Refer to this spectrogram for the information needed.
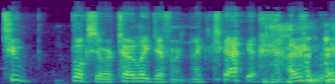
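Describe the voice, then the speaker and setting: Speaking at a moderate pace, a man with a Pittsburgh accent has a fairly high voice and lively intonation. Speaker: comics talk show host. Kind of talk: casual chat.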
